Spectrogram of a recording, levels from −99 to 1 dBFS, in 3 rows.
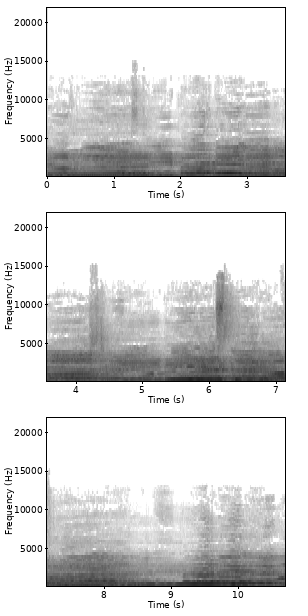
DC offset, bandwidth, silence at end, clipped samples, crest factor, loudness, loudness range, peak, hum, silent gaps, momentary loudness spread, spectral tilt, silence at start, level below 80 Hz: under 0.1%; 13 kHz; 0 s; under 0.1%; 16 dB; -24 LUFS; 3 LU; -8 dBFS; none; none; 11 LU; -5 dB/octave; 0 s; -74 dBFS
